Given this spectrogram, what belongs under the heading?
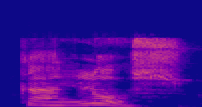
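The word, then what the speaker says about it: καλός: pertaining to good is Kalos Kalos the spelling is exactly the same the only difference is that we have an L lamb letter here so Kalos Kalos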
